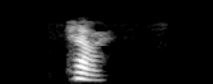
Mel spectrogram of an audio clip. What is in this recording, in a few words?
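Scottsdale PD North Dispatch; Nth Dispatch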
